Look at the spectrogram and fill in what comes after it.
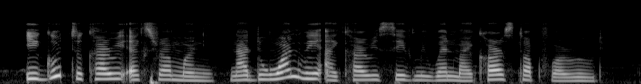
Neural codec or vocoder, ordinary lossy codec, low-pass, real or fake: none; none; 7.2 kHz; real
